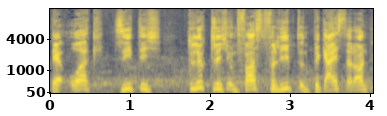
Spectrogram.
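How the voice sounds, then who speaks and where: A man with a slightly high voice serves as game master. He improvises narration for a tabletop role-playing game and puts questions to his players. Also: a little slow, a bit bright.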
